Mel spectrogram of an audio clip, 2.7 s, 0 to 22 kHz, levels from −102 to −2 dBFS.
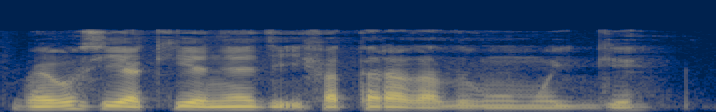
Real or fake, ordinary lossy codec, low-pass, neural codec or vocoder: real; none; 7.2 kHz; none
